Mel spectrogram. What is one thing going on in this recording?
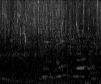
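Water runs from a tap.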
